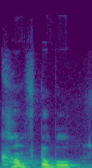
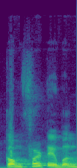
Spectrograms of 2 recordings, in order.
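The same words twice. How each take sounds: First: Vowels are dropped, giving three syllables. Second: Every vowel is sounded, giving four syllables. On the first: The speaker calls it right. "इस ओ को भी नहीं पढ़ेंगे, इस ए को भी नहीं पढ़ेंगे" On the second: The speaker calls it wrong. "कंफर्टेबल नहीं"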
